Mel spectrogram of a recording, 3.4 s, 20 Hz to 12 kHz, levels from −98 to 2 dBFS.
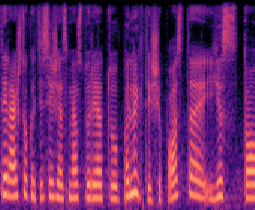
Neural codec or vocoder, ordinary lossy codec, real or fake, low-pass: none; Opus, 64 kbps; real; 10.8 kHz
